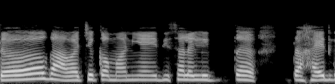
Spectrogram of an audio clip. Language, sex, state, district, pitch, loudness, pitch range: Marathi, female, Maharashtra, Solapur, 210 Hz, -16 LUFS, 200-215 Hz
